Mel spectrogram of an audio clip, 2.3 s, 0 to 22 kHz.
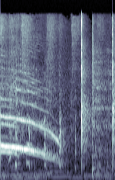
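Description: A man's long drawn-out shout, falling in pitch, from the men cheering a deadlift of 475 pounds, followed by two sharp knocks near the end.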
